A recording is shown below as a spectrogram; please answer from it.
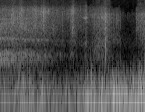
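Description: Low, uneven rumbling and rustling right at the microphone, growing stronger in the second half, with a few faint clicks.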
